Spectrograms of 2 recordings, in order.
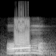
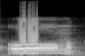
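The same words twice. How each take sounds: First: ओम said quickly with a normal-length ओ; short om. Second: ओम with the ओ held three times as long; prolonged om. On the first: Teacher showing students the incorrect short ओम, clipped. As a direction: clip ओम short, the wrong way. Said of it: "एक बार में आप ओम ऐसा नहीं बोलोगे". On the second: Teacher showing students how pluta ओम is chanted, drawn out. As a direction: draw out the ओ of ओम, then close on म. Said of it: "आपको ओ कब तक बोलना है?". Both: Shown as a demonstration.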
